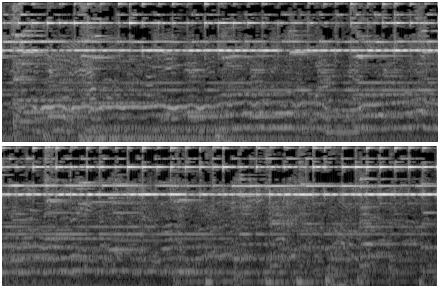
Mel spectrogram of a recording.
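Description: Balinese priest's genta, a bronze hand bell, ringing continuously with a steady high tone during puja, over a wavering chanted melody.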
